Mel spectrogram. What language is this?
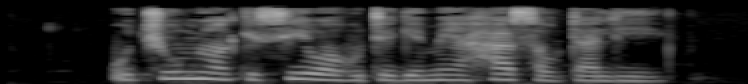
Swahili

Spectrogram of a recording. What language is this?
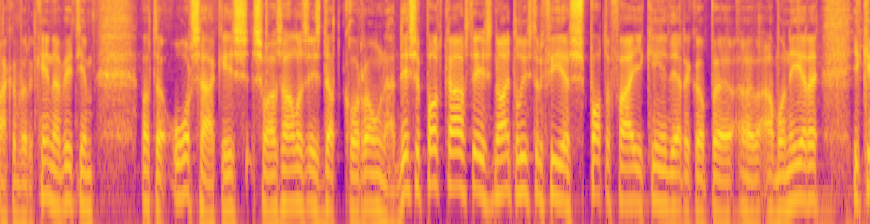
Dutch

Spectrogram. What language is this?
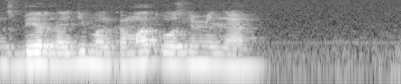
Russian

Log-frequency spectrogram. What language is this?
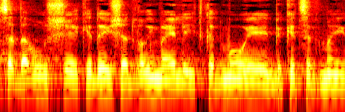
Hebrew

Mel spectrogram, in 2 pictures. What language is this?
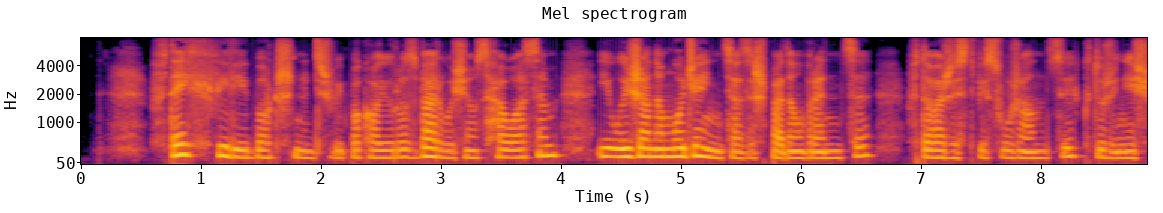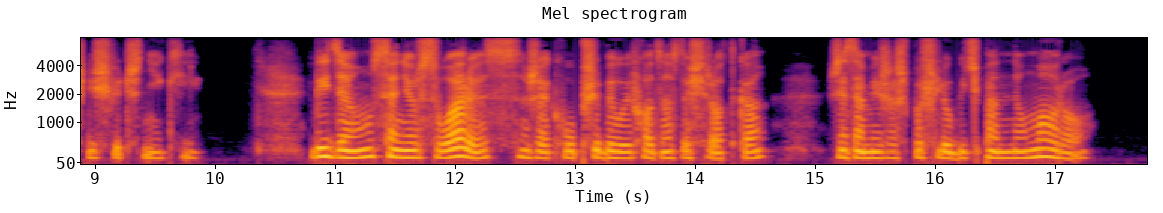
Polish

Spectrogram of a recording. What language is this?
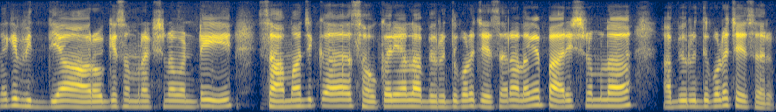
Telugu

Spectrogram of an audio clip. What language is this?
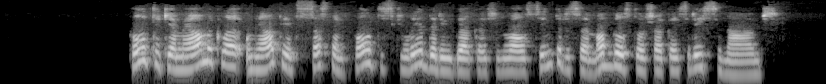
Latvian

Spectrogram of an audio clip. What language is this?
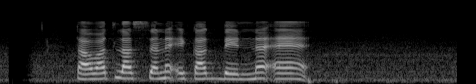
Sinhala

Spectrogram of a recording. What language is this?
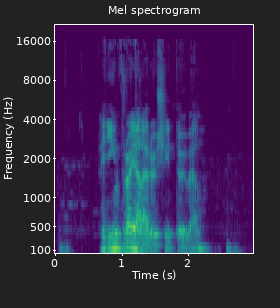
Hungarian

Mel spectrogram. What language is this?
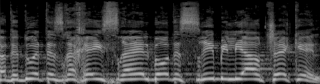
Hebrew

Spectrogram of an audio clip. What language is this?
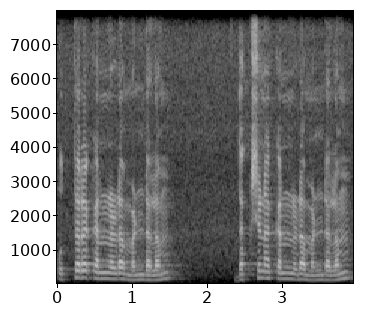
Sanskrit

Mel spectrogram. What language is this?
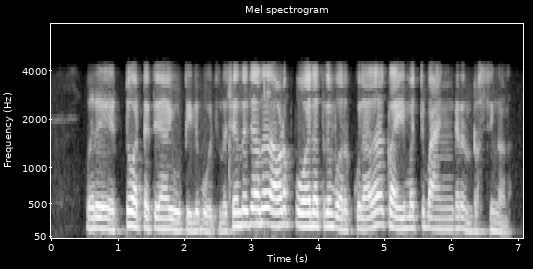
Malayalam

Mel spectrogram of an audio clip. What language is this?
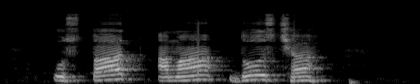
Domaaki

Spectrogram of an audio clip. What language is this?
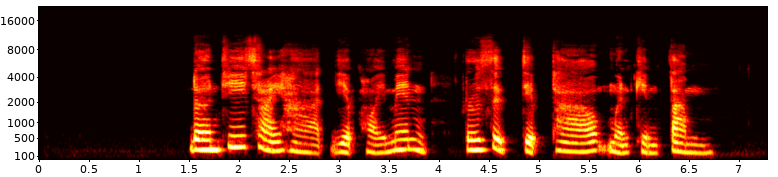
Thai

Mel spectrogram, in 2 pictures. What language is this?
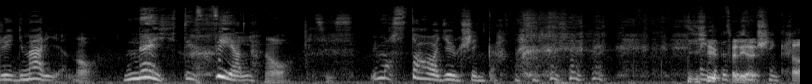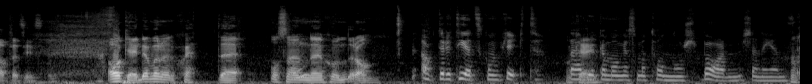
Swedish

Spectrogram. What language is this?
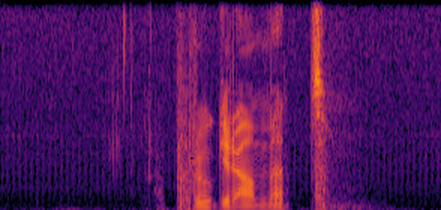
Swedish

